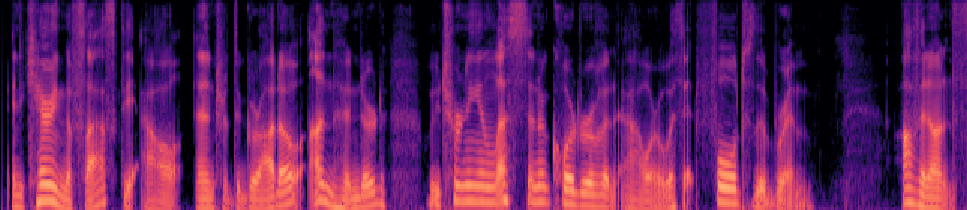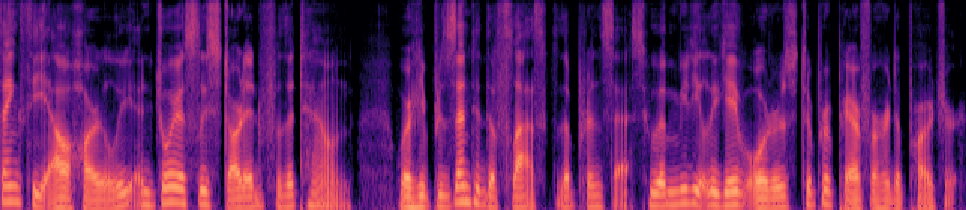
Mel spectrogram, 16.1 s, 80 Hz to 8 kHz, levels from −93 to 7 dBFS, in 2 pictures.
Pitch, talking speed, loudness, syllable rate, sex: 120 Hz, 195 wpm, -20 LUFS, 5.9 syllables/s, male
